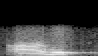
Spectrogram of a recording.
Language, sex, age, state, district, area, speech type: Bengali, female, 45-60, West Bengal, Jhargram, rural, conversation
